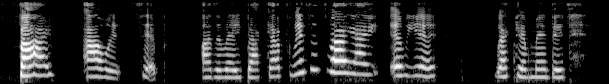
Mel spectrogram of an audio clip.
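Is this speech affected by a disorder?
Yes: cerebral palsy.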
